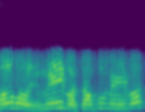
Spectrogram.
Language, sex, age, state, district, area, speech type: Odia, female, 45-60, Odisha, Nabarangpur, rural, conversation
